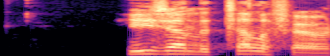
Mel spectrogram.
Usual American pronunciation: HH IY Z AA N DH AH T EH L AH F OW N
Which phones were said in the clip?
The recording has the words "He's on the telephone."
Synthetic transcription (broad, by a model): HH IY Z N DH AH T EH L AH F OW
